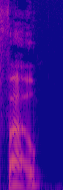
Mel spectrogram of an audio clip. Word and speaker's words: pho: It's spelled P-H-O, but it's not pronounced pho, it's pronounced pho.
